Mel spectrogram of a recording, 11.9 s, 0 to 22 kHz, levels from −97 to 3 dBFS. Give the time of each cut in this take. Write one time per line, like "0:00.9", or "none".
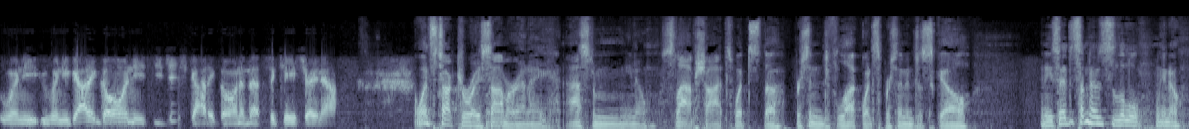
0:01.5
